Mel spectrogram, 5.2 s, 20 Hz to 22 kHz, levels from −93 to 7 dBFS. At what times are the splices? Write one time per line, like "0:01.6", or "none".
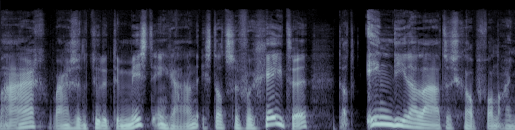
none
